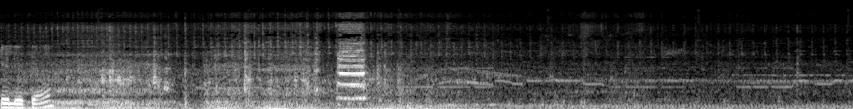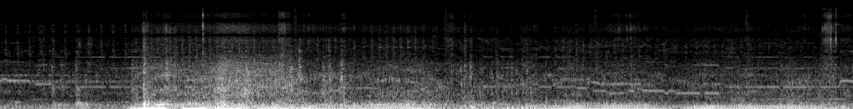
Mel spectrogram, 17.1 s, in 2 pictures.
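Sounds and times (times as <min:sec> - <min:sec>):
car engine revving: 0:00.0 - 0:05.3, 0:09.8 - 0:17.0
soft background music: 0:03.9 - 0:17.0.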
